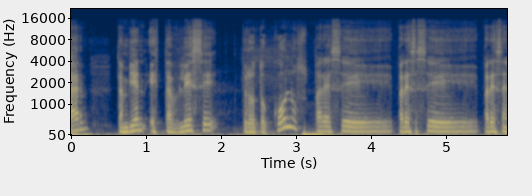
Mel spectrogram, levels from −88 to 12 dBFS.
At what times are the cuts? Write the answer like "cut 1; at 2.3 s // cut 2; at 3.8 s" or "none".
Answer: cut 1; at 4.6 s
